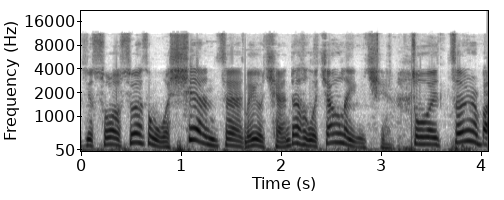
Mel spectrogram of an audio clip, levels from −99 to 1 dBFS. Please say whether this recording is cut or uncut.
cut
